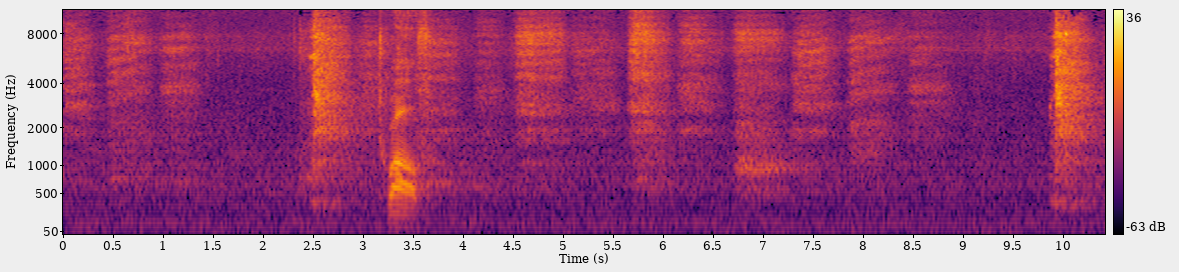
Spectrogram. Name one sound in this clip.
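A young woman talks calmly nearby in a large echoing hall.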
